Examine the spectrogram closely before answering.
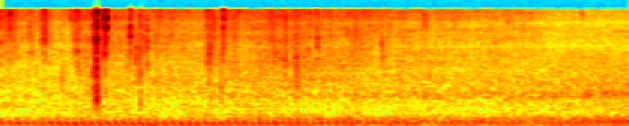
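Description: A monkey rustles through dry leaves on the ground.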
